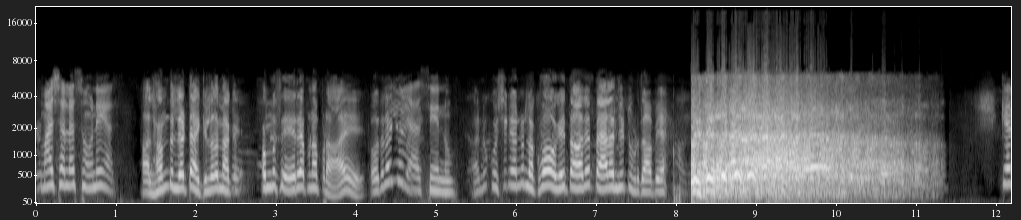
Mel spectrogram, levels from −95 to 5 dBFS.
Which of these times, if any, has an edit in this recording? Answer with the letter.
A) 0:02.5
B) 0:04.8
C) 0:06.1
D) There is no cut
A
